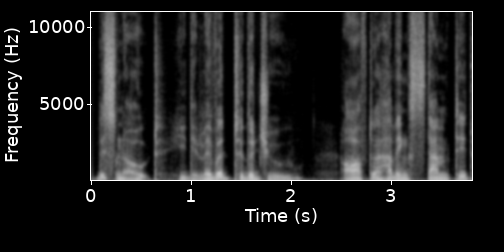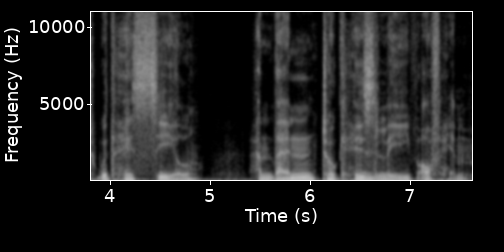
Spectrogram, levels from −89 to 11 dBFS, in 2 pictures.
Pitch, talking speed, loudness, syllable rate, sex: 100 Hz, 165 wpm, -20 LUFS, 4.3 syllables/s, male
